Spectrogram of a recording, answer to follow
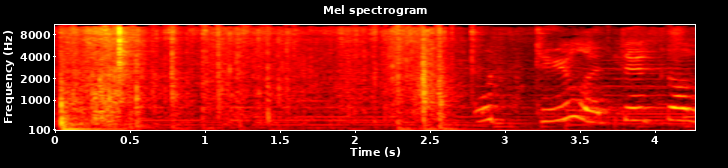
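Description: Candy, cards and plastic-wrapped little gifts tipped out of a cardboard box onto a wooden table: a sudden rustling clatter at the start that dies away, with a couple of knocks. About three seconds in a child starts talking, over background music.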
